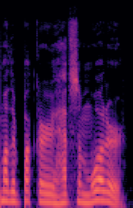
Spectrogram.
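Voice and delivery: high-pitched imitation of a Filipino accent. Filipino girl offering him water, mimicked Filipino accent. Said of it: "That's how she would talk".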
